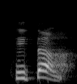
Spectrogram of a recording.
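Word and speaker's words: स्थितम्: तो इसका उच्चारण कैसे हुआ? उत्क्रामंतम, उत्क्रामंतम। स्थितम, ध्यान दें इस शब्द को, आधा स है और थ पे ई की मात्रा थी।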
